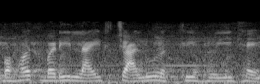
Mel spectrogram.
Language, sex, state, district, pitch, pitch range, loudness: Hindi, female, Maharashtra, Mumbai Suburban, 165 Hz, 155-180 Hz, -18 LUFS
